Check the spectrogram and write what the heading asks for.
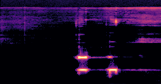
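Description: Two short electronic beeps about half a second apart, the tones of a mobile phone as a call is dialled.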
